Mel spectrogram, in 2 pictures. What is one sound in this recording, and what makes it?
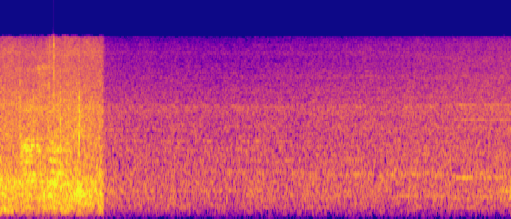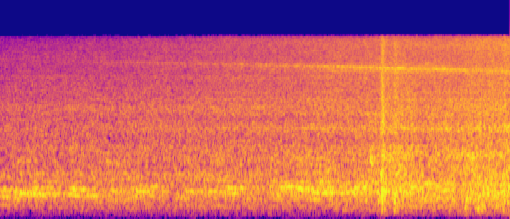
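A train approaches slowly with a growing rumble.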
